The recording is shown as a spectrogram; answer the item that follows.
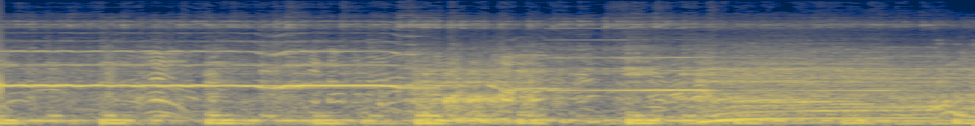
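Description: Traditional presean accompaniment music. A wind instrument holds a long high note for about two and a half seconds, then a shorter, lower note, over a steady drumbeat, with voices mixed in.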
